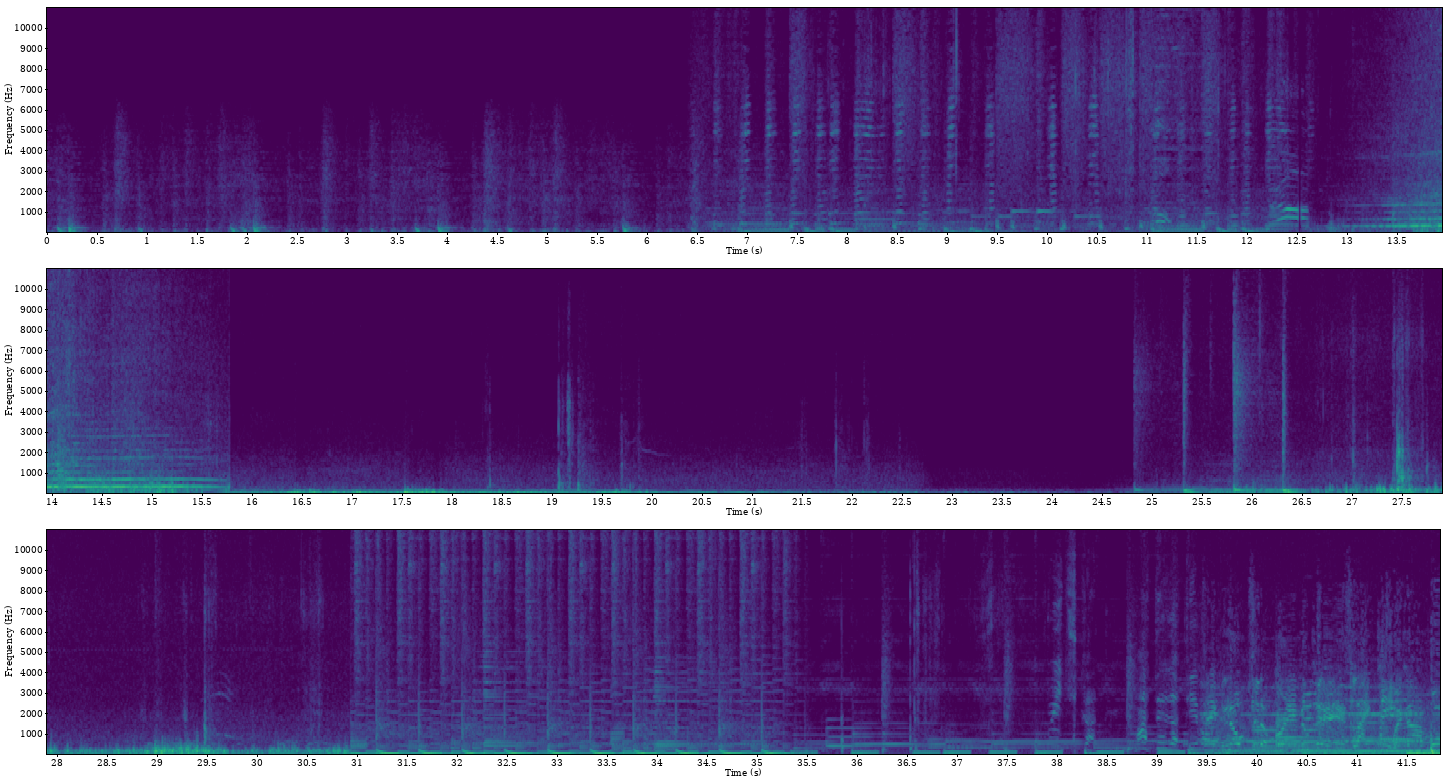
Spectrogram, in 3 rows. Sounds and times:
Music: 0:00.0 - 0:12.8, 0:24.7 - 0:26.6, 0:31.0 - 0:41.8
Outside, rural or natural: 0:00.0 - 0:41.8.

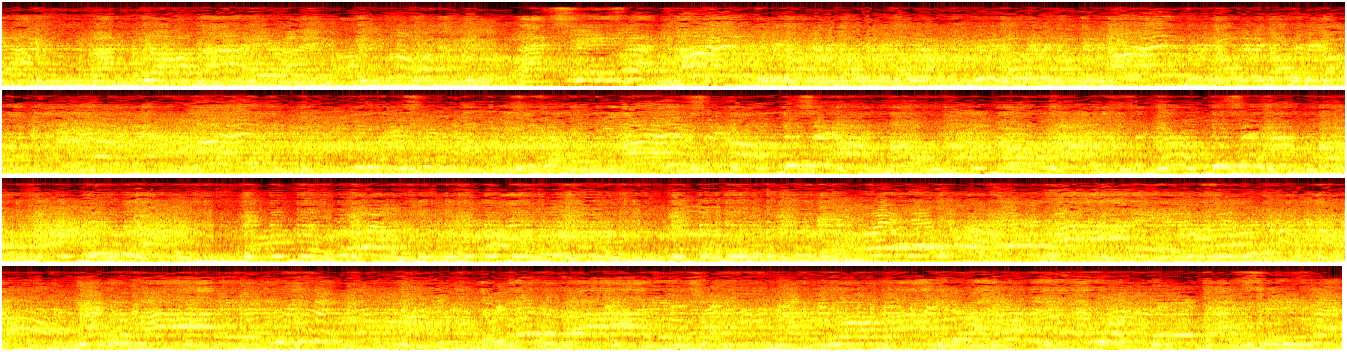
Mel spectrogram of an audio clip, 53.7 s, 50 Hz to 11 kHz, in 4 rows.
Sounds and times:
Music: 0:00.0 - 0:53.6
Singing: 0:00.0 - 0:53.6.

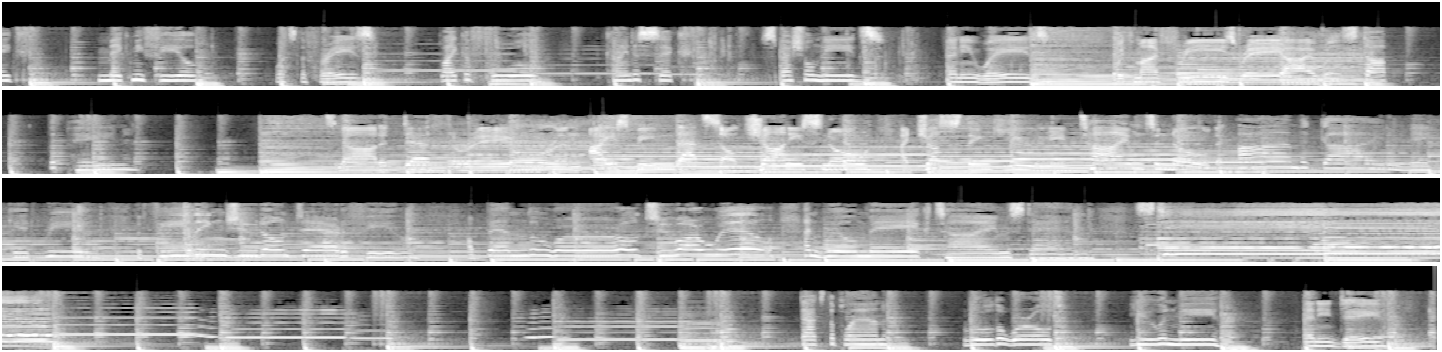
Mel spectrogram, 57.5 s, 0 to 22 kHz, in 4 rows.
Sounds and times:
Music: 0:00.0 - 0:57.4.

